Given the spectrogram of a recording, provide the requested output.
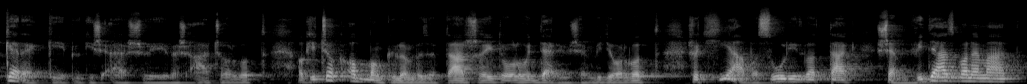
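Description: A male narrator reading a novel aloud, with an extremely deep, low voice. His delivery is measured yet expressive, with a lively melodic line that rises and falls through the sentences.

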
